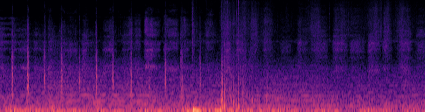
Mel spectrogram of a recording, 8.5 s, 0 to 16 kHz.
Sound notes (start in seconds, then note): 4.4 woman thuds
